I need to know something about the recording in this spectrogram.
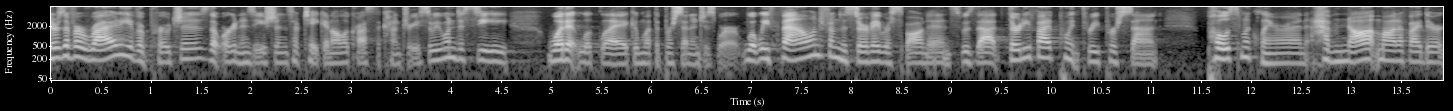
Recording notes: This podcast, which was recorded at Ogletree Deakins’ national Workplace Strategies seminar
